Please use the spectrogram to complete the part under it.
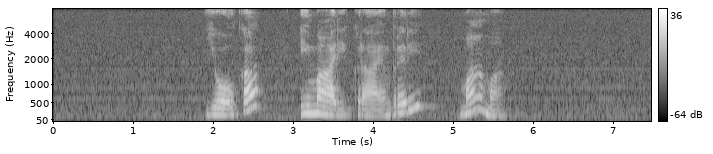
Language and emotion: Russian, neutral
